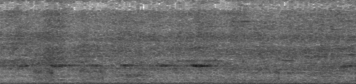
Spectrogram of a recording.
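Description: A BNSF freight train rolls past close by with a loud, steady rumble of wheels and cars, holding a faint high squeal throughout and no voices.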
